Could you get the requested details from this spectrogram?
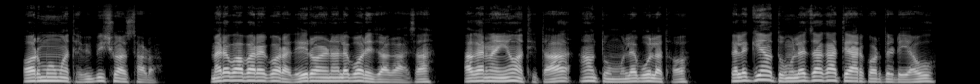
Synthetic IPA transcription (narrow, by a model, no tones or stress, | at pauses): ɔɾmũmaːt̪ʰɛbʱibɪʃwaːst͡sʰaːɽɔ | mɛːɾɛbaːbaɾɛɡʱɔɾad̪iɾɔɪɽ̃alɛbʱɔɾid͡zaːɡaasa | ɐɡəɾnaːĩɔat̪ʰit̪aɦãːũt̪ʊmulɛboːlat̪ʰɔ | kɛːlɛːk̬iɦãːũt̪ʊmulɛd͡zaːɡat̪jaːɾkɔɾd̪ɛɖɪjau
